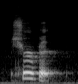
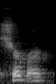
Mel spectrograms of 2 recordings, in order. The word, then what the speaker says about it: sherbet: Sherbet. I don't know why the English language doesn't just stick an extra R in there. Everybody pronounces it sherbet.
